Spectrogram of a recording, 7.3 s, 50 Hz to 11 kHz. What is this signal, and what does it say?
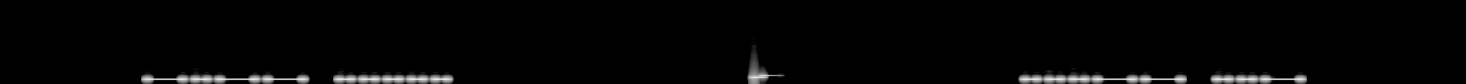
Morse code, heard as a keyed tone, about 20 wpm, 700 Hz. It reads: Y5 3U
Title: Single-Letter Single-Number 20wpm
